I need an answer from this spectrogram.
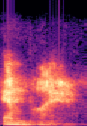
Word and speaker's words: empire: Yeah, I would say, first of all, it's empire, not empire, but on the first syllable, empire. Empire.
